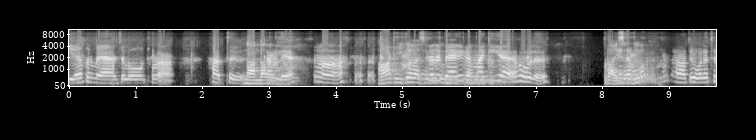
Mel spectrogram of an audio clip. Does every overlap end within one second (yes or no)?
no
